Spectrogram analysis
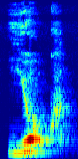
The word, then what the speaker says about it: yolk: word of the day that we tend to mispronounce. It's YOLK yolk len ld me want the time the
